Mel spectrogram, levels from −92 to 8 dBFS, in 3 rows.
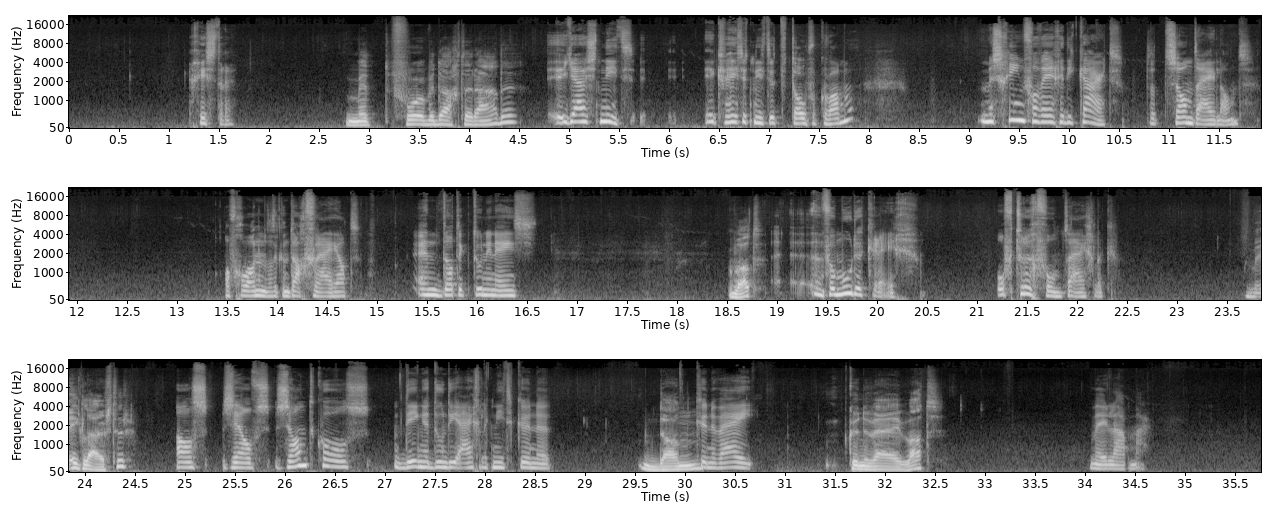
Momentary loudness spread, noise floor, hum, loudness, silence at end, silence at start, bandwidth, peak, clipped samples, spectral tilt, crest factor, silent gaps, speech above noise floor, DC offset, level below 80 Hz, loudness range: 16 LU; -49 dBFS; none; -14 LUFS; 1.15 s; 0.45 s; over 20 kHz; -2 dBFS; under 0.1%; -5 dB/octave; 14 dB; none; 35 dB; under 0.1%; -44 dBFS; 4 LU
